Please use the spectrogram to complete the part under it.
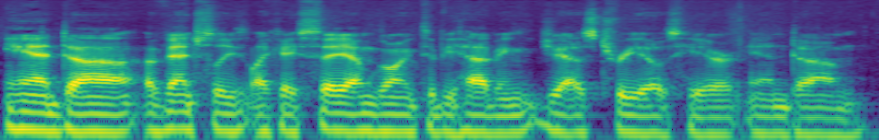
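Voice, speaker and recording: A man in his sixties with a low, deep voice and a Boston accent talks to viewers between tunes on his live stream. His chat wanders, full of fillers and restarts. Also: little pitch movement, moderate pace, darkish tone. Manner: rambling, many fillers and restarts. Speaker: jazz pianist and piano teacher hosting a live stream.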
